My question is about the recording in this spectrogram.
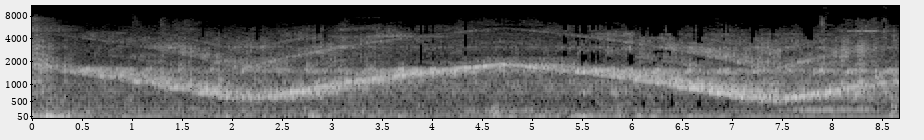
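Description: Emergency vehicle siren sounding a slow wail, its pitch rising and falling about every five seconds, over a low rumble.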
